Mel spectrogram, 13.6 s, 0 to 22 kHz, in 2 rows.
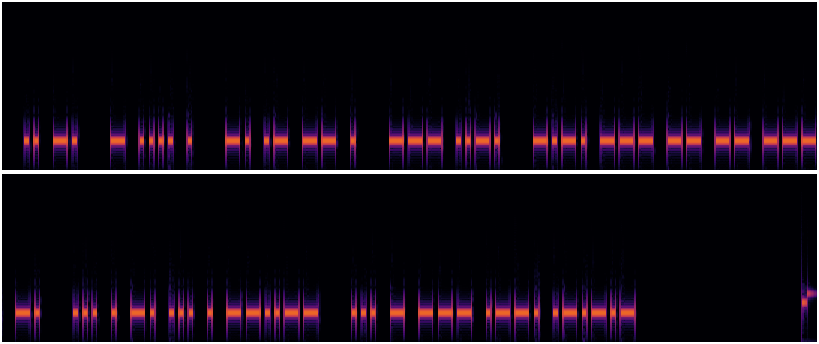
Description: Morse code, heard as a keyed tone, about 32 wpm, 700 Hz. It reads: IN THE NAME OF COMMON SENSE, STOP.
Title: Sentences from Top 1000 Words - Review Part 4 - 30wpm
